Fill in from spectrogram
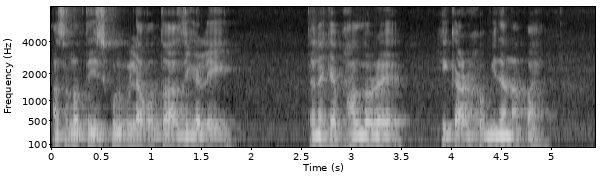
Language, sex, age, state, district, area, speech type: Assamese, male, 45-60, Assam, Goalpara, urban, spontaneous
